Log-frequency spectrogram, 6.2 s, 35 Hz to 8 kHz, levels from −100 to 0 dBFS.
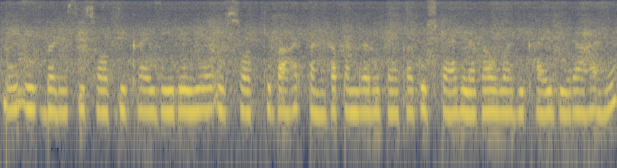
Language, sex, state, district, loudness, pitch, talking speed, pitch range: Hindi, female, Jharkhand, Jamtara, -16 LUFS, 220 Hz, 250 wpm, 215-225 Hz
